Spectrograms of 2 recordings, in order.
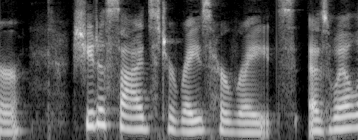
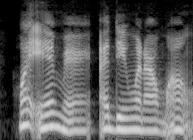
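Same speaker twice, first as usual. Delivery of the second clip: put-on cartoon kid voice. Podcast host imagining a cartoon character saying the episode's phrase, in a Cartman voice. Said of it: "hopefully with a better impression".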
